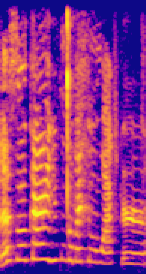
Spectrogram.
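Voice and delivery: very high, sing-song, cooing voice.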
